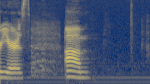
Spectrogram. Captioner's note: laughter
